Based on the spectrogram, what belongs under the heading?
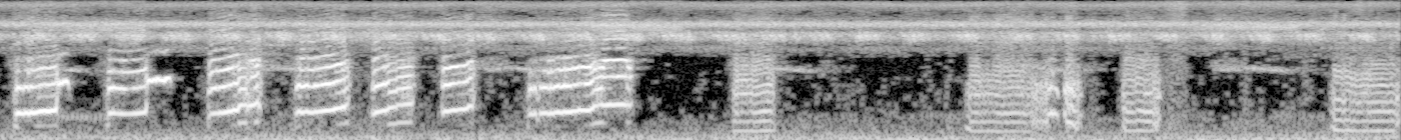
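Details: Red junglefowl hen in the wild calling for a mate: a fast, uneven volley of short rising notes, then several lower, drawn-out notes after a pause, with a continuous high insect chorus.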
